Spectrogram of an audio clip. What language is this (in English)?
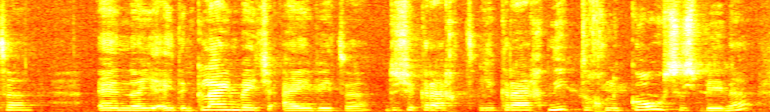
Dutch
